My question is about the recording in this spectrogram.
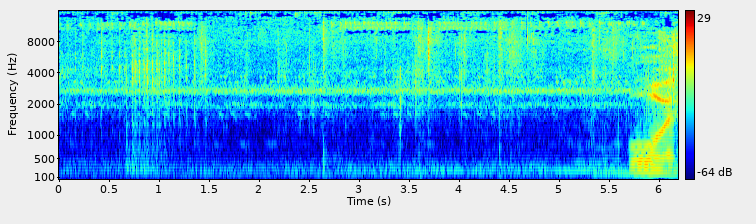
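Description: Faint night-time outdoor ambience: a steady, high insect drone, with a brief soft rustle about a second in. A man's voice starts just before the end.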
